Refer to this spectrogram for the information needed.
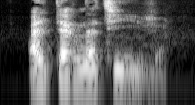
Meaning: feminine plural of alternatif
- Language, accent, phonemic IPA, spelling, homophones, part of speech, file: French, Canada, /al.tɛʁ.na.tiv/, alternatives, alternative, adjective, LL-Q150 (fra)-alternatives.wav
